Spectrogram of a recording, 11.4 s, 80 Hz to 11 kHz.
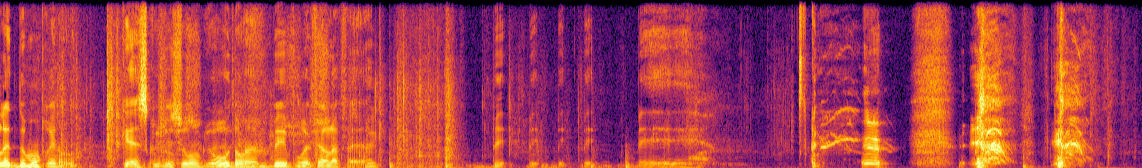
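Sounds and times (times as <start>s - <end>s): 
speech: 0.0s - 4.1s, 4.9s - 5.4s, 8.6s - 8.9s
breathy vocal noises: 4.6s - 7.6s
harsh coughing: 4.9s - 7.2s, 8.0s - 11.0s.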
